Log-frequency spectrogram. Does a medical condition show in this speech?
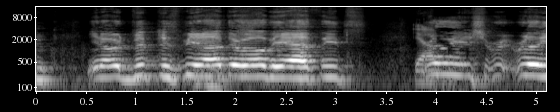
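Yes: cerebral palsy; difficult to talk.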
